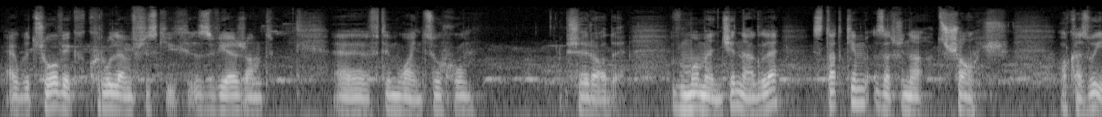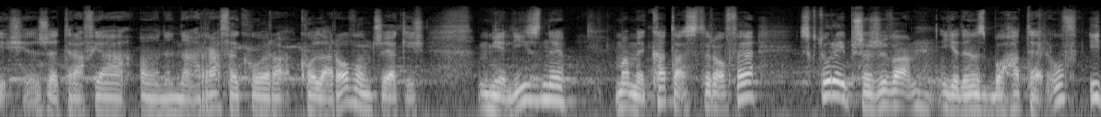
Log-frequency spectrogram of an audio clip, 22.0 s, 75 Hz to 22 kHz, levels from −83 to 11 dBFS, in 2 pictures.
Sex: male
